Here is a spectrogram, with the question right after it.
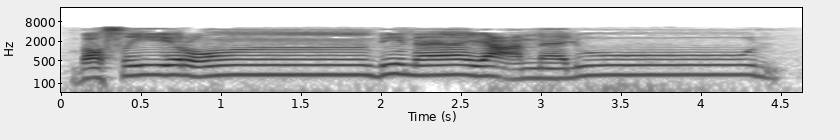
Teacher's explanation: قلبنا التنوين الذي هو نون ساكنة قلبناه ميما مخفى لوقوع الباء بعده · Term: إقلاب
